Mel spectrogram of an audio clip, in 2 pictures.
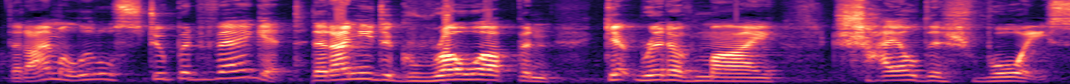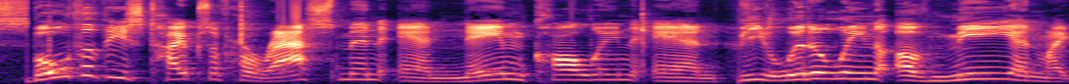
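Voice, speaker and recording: A young man with a higher-pitched voice, giving reaction commentary in an indignant, rhetorical way and repeating his points. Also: pushed and bright. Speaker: YouTube commentator.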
